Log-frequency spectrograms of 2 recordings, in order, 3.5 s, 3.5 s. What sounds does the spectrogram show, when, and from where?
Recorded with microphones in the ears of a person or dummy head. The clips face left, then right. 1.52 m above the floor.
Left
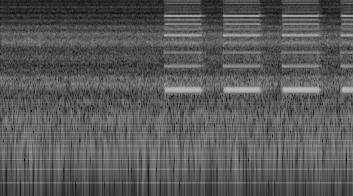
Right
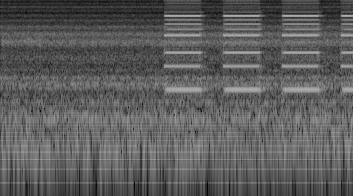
1.6 s an alarm clock: 30° left (ahead or behind), 2 m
